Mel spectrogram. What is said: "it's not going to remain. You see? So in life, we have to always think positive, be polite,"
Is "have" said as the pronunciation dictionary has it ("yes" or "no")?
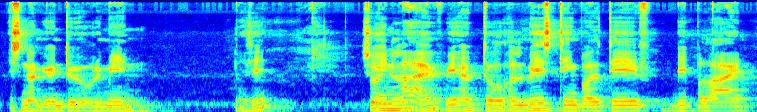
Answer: no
